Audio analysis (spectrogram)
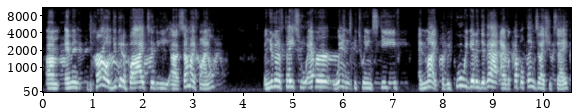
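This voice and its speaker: A man with a high, very bright voice hosts a game show. He talks off the cuff and jokes with the players as he moves things along. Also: normal speed, rough recording. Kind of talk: unscripted, joking game show hosting.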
